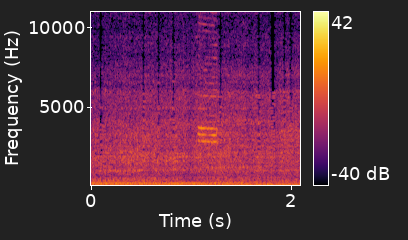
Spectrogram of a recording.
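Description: Honda NC750X DCT's parallel-twin engine running under steady throttle as the bike gathers speed, heard together with wind and road rush on the microphone.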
